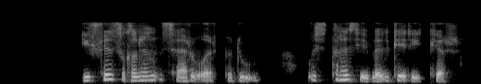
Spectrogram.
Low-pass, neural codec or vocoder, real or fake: 7.2 kHz; autoencoder, 22.05 kHz, a latent of 192 numbers a frame, VITS, trained on one speaker; fake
